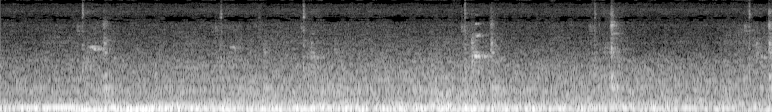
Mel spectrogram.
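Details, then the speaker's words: Jaguar F-Type with active exhaust at low speed, low rpm: faint irregular high chirps over low rumble from dry exhaust valve pivot pins, often mistaken for suspension; fixed by greasing pins. "So if you have a Jaguar with active exhaust, it's really common to have a low speed, low RPM squeak, and it'll sound kind of like that."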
